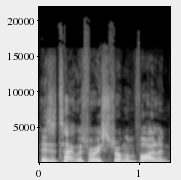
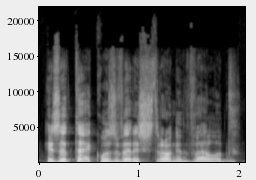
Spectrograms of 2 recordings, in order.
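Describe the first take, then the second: First: It is read in the speaker's natural accent. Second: It is read in a put-on foreign accent. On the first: "Just do it in your voice" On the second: "No, that's not how that's sort of Russian Borat"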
